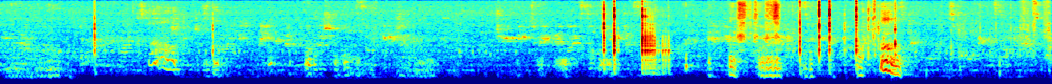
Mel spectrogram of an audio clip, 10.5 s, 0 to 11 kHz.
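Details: Vizsla puppies from the Gods litter, recorded 10/21/13, playing on a living room floor with their mother nearby; short, high whimpers and squeaks break out now and then amid rustling and a person's voice.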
